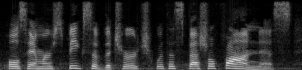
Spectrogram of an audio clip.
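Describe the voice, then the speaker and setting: A woman's voice: a little high, normal speed, fairly bright tone, slight background noise. A woman reporter reading a scripted feature story for television news.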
